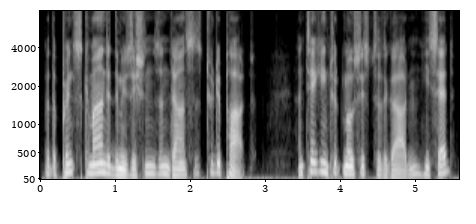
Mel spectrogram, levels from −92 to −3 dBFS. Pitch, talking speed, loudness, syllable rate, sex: 125 Hz, 195 wpm, -19 LUFS, 6.0 syllables/s, male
